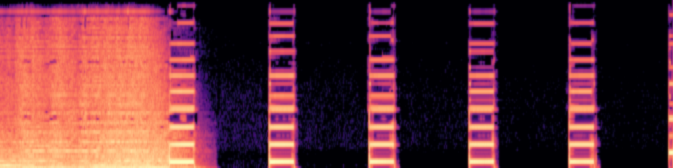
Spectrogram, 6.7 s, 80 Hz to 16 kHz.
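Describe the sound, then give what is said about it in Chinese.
Radio hourly time signal marking four o'clock Beijing time: five evenly spaced short mid-pitched beeps a second apart, then a longer, higher final tone, loud and clean after music cuts off. “现在是北京时间16点整”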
